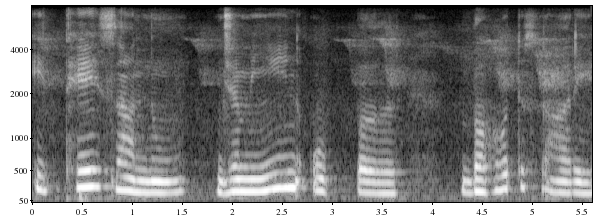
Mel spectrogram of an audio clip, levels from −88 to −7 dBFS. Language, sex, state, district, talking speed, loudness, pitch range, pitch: Punjabi, female, Punjab, Kapurthala, 65 wpm, -14 LUFS, 170-220 Hz, 185 Hz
